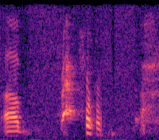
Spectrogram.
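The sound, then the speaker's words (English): A dog barks in the background, a few quick, sharp barks under ongoing talk, with the voices louder than the barking. “forgive the dog barking in the background.”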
